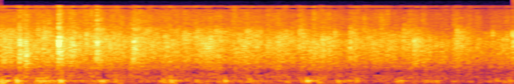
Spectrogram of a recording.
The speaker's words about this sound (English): oh, you can clap those hands dear.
